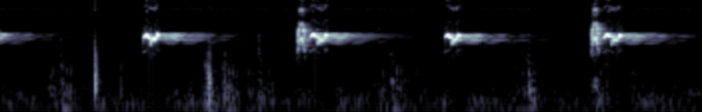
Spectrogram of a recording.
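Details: Sooty-headed bulbul calling loudly at a rival: sharp-onset whistled phrases repeated every one and a half seconds, each a short burst of clear notes sliding down into a lingering tail, with a faint click between.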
